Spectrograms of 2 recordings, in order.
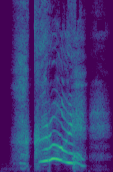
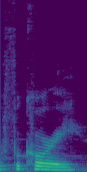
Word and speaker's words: Fukuroi: Fukuroi! Yokatta. Sagashita zo Mitsuki. It was Masato Fukori. Fukori? Oh boy, I'm saying his name wrong. Despite the fact they just said it.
